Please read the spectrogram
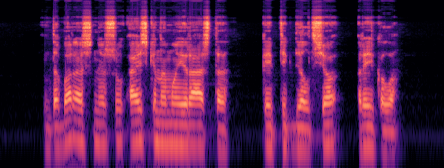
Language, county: Lithuanian, Klaipėda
